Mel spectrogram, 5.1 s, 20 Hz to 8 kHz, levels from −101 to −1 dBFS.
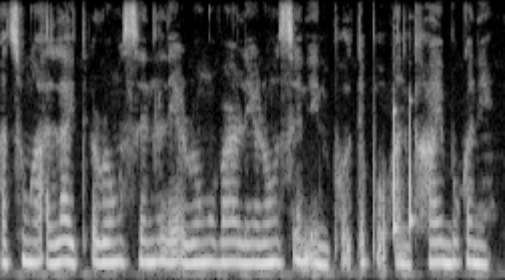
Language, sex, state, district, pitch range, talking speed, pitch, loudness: Mizo, female, Mizoram, Aizawl, 210-220 Hz, 225 wpm, 215 Hz, -20 LUFS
